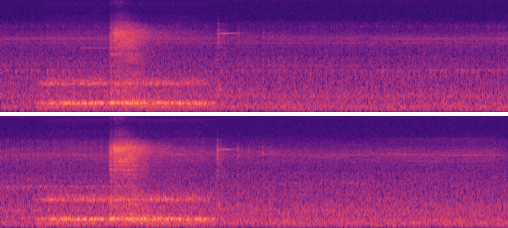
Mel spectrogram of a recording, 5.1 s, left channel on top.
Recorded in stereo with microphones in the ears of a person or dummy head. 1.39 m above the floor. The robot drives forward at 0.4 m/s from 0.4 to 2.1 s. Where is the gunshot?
35° right (ahead or behind), 4 m; by 2.8 s 40° right (ahead or behind), 3.5 m.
